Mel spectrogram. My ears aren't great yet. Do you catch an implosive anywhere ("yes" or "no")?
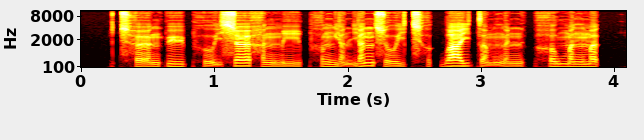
no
